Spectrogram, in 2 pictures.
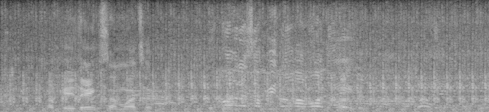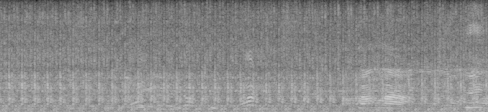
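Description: Several men shout and chatter over one another.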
